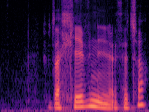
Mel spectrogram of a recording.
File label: "llyfn", Welsh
